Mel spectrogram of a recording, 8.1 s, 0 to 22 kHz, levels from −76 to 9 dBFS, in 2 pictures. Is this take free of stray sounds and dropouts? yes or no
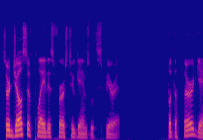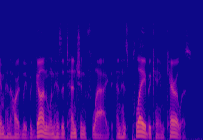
yes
